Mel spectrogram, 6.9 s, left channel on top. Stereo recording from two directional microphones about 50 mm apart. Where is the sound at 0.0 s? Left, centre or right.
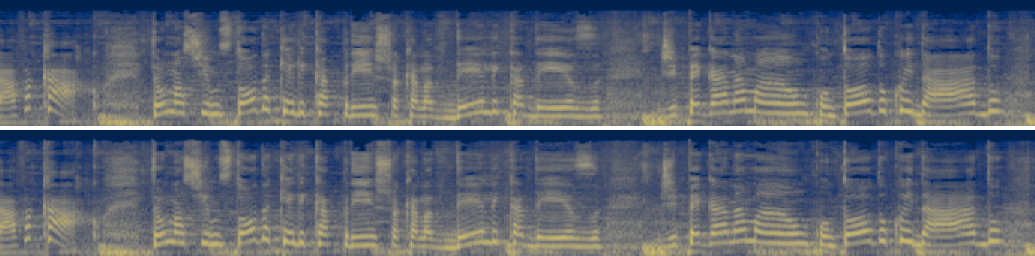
Right.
